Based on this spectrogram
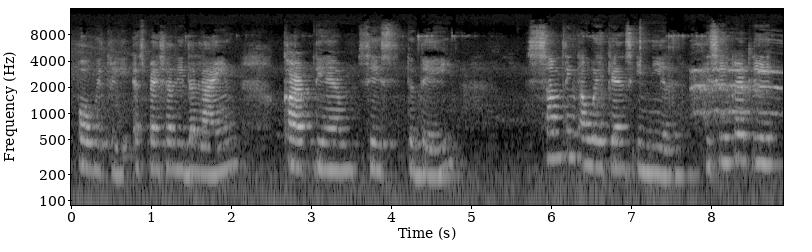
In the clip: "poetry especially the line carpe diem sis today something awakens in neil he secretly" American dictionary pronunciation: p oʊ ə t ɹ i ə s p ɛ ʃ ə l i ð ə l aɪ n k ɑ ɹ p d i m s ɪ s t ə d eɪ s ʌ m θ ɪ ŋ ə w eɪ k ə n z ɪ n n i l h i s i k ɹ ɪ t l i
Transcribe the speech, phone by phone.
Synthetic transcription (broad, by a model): p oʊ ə t ɹ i ə s p ɛ ʃ ə l i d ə l aɪ n k ɑ ɹ p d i m s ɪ s t ə d eɪ s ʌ m t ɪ ŋ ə w eɪ k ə n s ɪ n n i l h i s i k ɹ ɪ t l i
